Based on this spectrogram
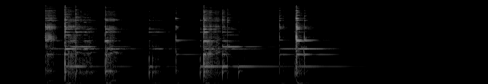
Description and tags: Wine glasses knocked together
SonyMD (MZ-N707)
